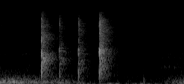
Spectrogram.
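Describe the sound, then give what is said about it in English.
Several sharp hand claps in an uneven sequence, about five distinct slaps, with a low background rumble and no voices. “It's just because you don't want to clap, right?”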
